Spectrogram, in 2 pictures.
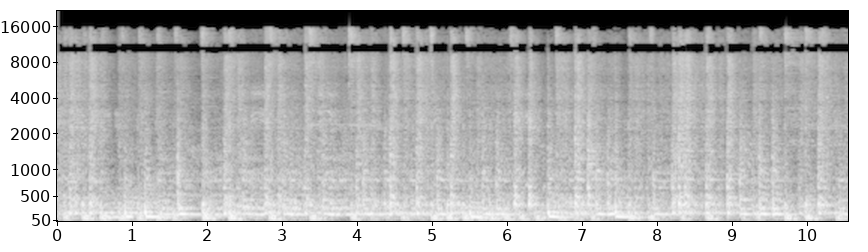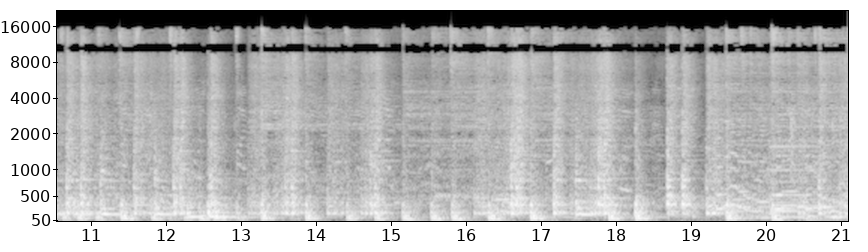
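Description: Jazz drum kit taking a solo, with rapid snare, bass-drum and cymbal strokes and rolls, played live with the quartet.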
